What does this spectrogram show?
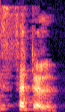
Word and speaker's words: subtle: उसके बाद जो नया शब्द है, अगला शब्द है, वो है सटल। इसमें प्रोनाउंसिएशन पे ध्यान दीजिएगा, एस बी जो है वो साइलेंट है, सटल।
